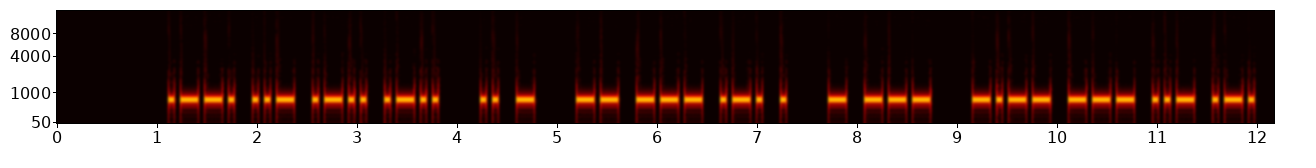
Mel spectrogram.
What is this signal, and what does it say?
Morse code, heard as a keyed tone, about 20 wpm, 700 Hz. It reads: PULL IT MORE TO YOUR
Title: Sentences from Top 400 Words 20wpm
